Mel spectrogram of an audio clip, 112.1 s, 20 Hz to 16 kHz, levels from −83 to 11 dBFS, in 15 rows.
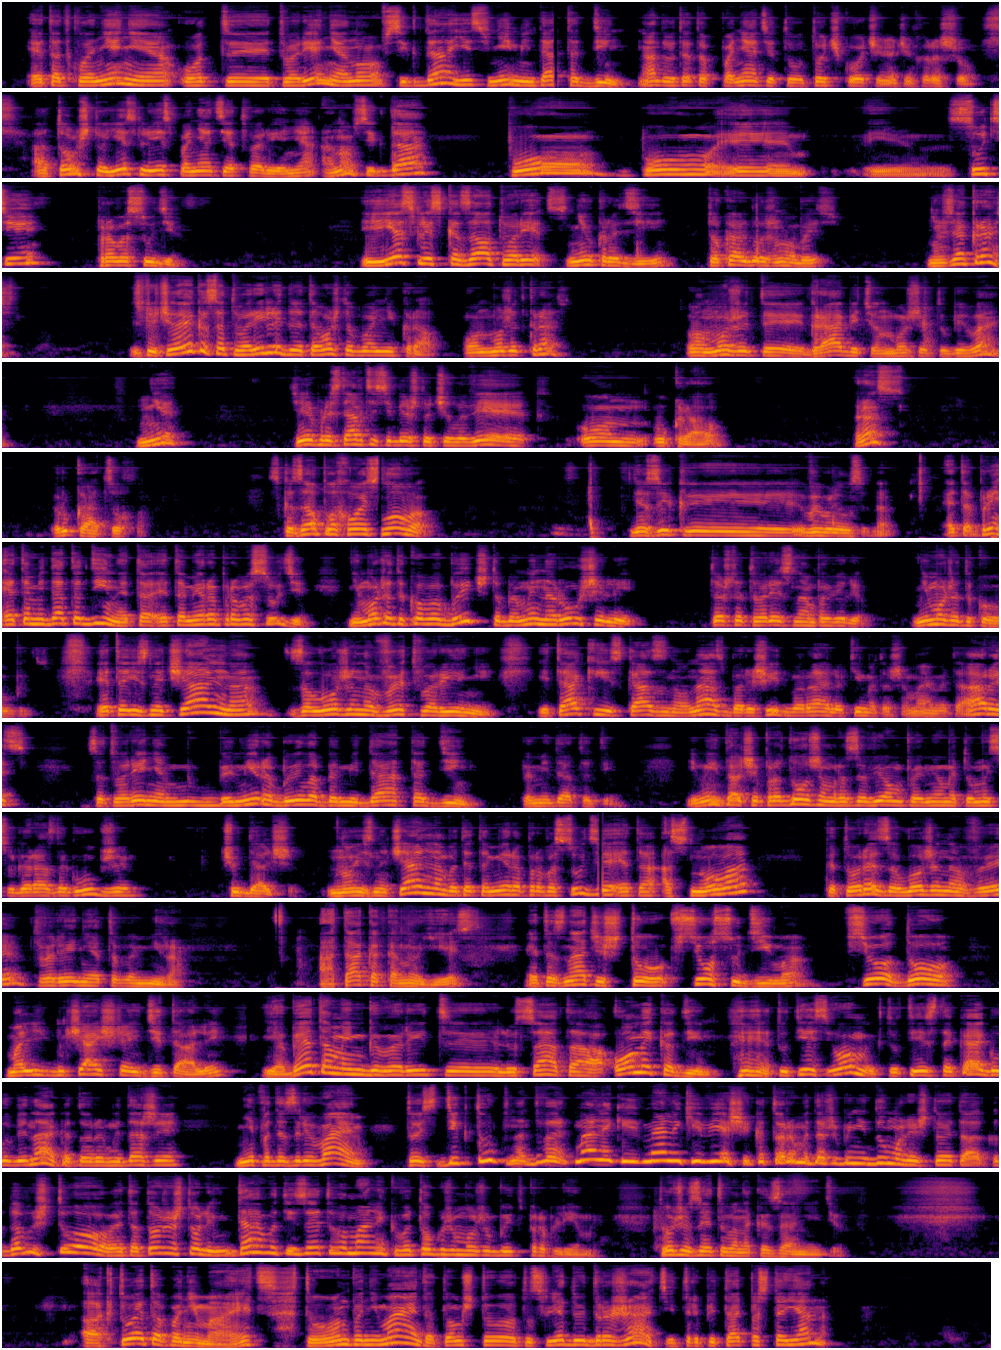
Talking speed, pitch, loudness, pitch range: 130 wpm, 170 Hz, -14 LUFS, 150-200 Hz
